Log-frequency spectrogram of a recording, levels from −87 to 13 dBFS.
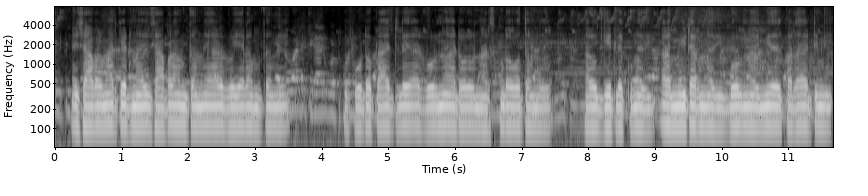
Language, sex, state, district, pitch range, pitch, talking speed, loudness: Telugu, male, Telangana, Nalgonda, 110-115 Hz, 110 Hz, 150 wpm, -14 LUFS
